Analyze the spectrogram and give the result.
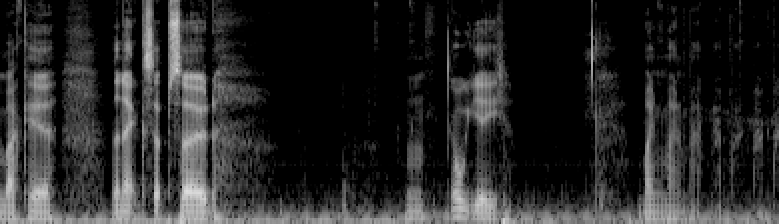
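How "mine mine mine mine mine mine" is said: greedy whispered chant. Real, not acted. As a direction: whisper it gleefully as you dig.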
